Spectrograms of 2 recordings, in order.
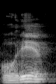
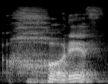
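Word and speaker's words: Horeb: monte Joreb, u Oreb, porque en las Biblias en español sale con H-O-R-E de larga, Oreb, pero en el hebreo es Joreb, porque se escribe con la letra Yet, ¿sí?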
